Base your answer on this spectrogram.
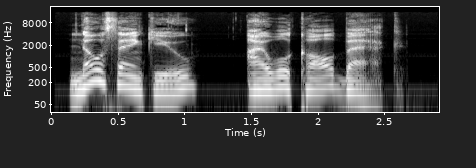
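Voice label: "no thank you I will call back later", English, male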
